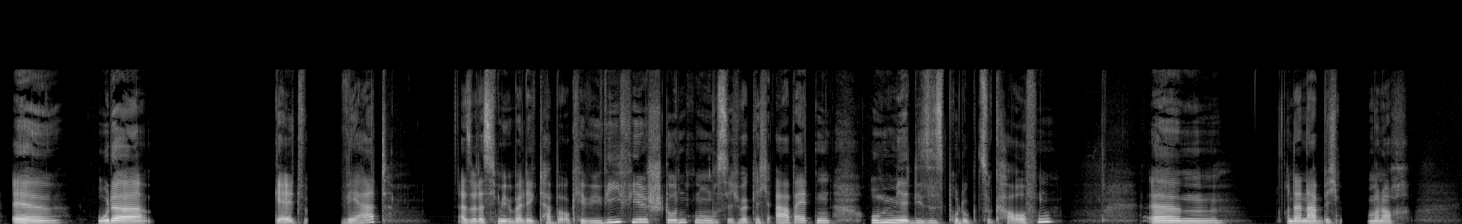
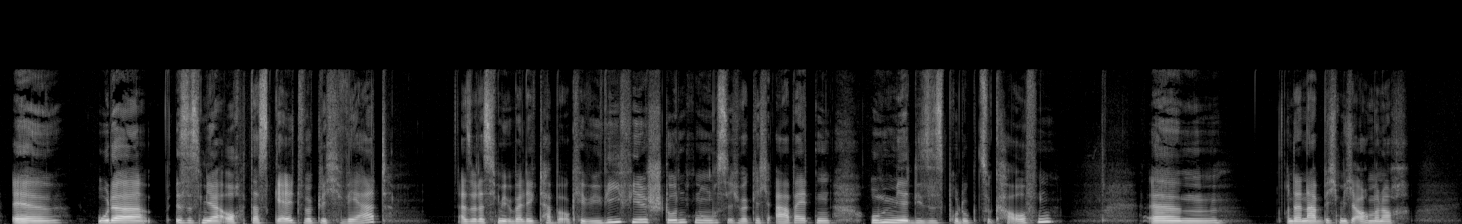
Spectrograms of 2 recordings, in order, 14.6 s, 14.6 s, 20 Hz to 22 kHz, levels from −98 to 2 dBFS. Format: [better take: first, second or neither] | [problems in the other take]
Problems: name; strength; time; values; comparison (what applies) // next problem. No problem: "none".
second | audio cutting out; at 1.5 s for 1 s, at 3 s and at 13 s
